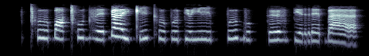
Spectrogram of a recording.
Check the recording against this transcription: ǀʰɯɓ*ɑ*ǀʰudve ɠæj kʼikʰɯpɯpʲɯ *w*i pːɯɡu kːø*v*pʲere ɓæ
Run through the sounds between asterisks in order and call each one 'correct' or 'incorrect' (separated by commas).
correct, incorrect, correct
